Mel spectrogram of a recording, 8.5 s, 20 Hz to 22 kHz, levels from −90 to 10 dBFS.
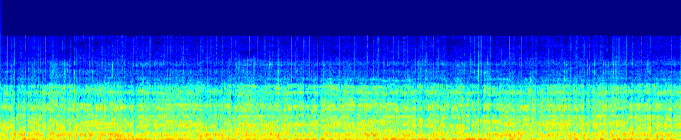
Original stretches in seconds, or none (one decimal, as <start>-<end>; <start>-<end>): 6.8-7.7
